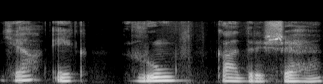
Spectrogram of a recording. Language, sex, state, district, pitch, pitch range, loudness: Hindi, male, Jharkhand, Garhwa, 160 Hz, 140-180 Hz, -15 LUFS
